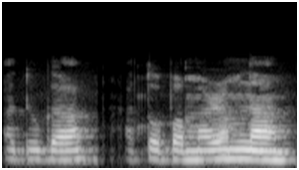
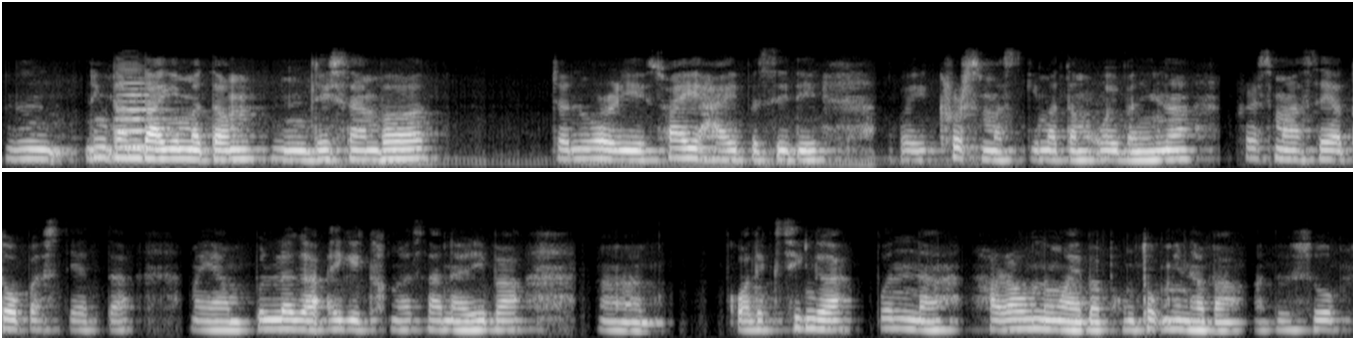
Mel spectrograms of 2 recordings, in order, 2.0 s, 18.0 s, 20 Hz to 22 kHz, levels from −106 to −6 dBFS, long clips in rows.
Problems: none marked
